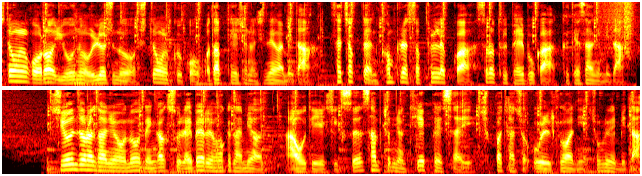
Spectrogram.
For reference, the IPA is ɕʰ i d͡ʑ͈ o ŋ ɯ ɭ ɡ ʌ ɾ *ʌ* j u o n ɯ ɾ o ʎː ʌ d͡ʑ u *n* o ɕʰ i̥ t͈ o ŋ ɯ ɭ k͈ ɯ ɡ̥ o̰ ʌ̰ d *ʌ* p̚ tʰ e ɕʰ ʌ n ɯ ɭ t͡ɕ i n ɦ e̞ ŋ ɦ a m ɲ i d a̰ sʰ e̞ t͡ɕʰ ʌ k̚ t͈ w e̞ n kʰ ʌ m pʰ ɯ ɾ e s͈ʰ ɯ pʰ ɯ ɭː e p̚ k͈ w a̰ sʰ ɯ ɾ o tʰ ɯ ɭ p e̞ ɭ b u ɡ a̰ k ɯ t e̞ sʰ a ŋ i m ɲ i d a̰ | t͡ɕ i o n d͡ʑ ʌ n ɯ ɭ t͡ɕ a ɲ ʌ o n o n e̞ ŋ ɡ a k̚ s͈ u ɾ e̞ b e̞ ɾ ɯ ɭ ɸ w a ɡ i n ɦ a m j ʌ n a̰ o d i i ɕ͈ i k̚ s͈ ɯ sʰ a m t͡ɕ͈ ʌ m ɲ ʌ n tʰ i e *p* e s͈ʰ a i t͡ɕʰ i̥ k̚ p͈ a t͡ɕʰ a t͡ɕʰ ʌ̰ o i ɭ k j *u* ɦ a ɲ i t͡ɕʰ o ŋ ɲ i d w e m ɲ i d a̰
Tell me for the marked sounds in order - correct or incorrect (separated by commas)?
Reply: correct, correct, incorrect, incorrect, incorrect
